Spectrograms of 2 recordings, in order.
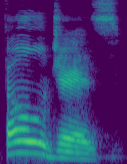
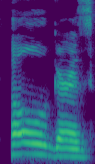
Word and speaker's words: Folgers: Oh, it's a soft G. Hey Siri, show me Folgers coffee.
